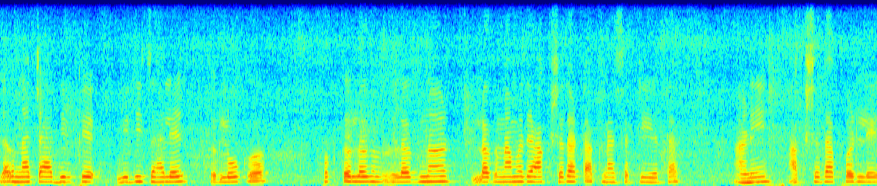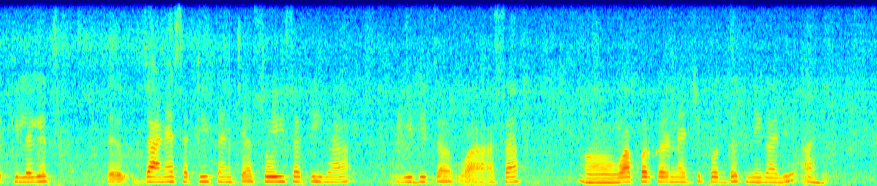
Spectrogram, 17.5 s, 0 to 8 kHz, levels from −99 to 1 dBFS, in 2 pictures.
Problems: constant background noise, background conversations at intervals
